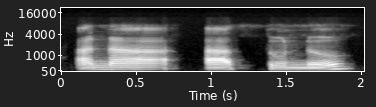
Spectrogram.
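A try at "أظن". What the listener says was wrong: Yeah, just just remember the shadda, right? Adhunnu.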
